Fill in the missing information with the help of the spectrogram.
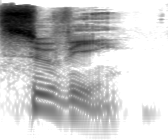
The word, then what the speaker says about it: sous vide: Once I saw what it was, I was like, oh, now I know how to pronounce that. It's sous vide, by the way.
